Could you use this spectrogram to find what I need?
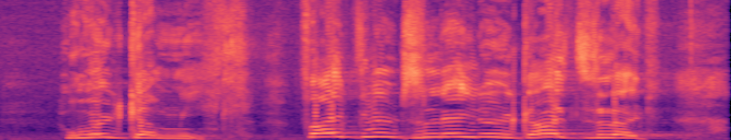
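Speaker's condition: Cerebral palsy; born about two weeks early

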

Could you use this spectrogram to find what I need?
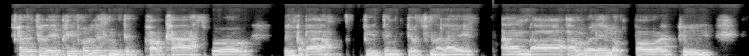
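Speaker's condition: Profound deafness; congenital, born deaf

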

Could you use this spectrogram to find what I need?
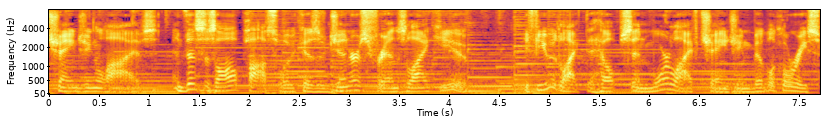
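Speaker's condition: No condition

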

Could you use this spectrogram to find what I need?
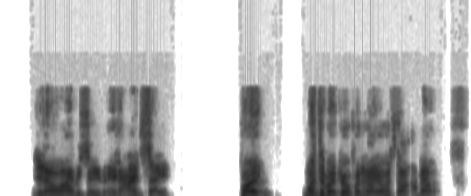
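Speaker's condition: Ullrich congenital muscular dystrophy; from birth, collagen 6a3 mutation, floppy hands and feet, diagnosed at 4, type found at 25; needs daily help with dressing, grooming and bathing

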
